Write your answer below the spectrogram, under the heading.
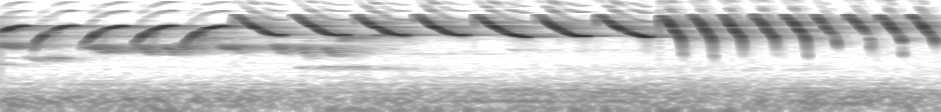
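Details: Canary singing a long rolled tutor song meant to train young canaries: a run of looping high whistled notes, then fast rapid sweeping trills repeated several times a second, rising into sharp, ringing rolls with no other sounds.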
